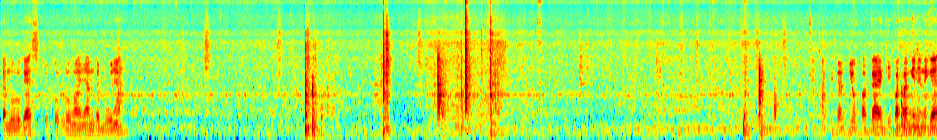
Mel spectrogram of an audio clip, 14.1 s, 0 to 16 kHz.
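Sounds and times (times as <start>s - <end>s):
fan parts knocking and clacking: 9.8s - 12.6s.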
